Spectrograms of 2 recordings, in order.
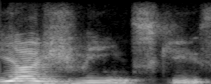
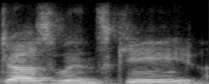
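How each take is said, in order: First: The name is said with a Polish pronunciation. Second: The name is said with an English pronunciation. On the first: This is the original form of the name. "in the Polish uh, pronunciation would be" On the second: This is how the name is said locally. "here in this country, I'm Jaswinski"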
